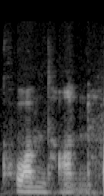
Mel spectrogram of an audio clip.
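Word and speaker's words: Kwanten: Kiss is batshit fucking mental, and it's got Ryan Kwan in it. Ryan Kwan? – Quanton. – Quanton, I can never pronounce what his surname is.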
